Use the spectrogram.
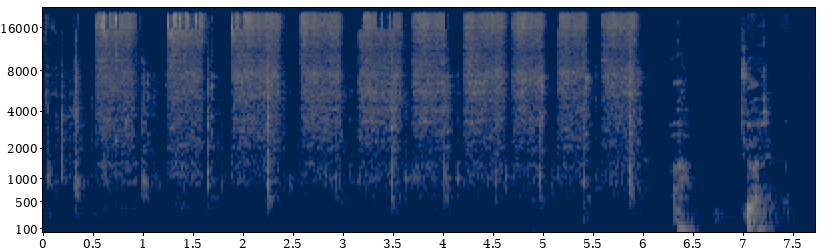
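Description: Repeated short hissing bursts of an aerosol shaving spray can, about a dozen in a steady rhythm, close up, followed by a couple of brief noises.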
